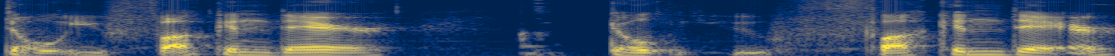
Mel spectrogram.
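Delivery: scolding tone like talking to a cat. Talking to Kaz like a cat about to knock something off a table. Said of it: "talks to Kaz like a cat".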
